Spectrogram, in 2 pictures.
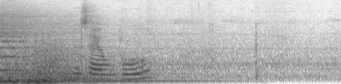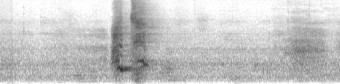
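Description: A voice sounds briefly at the start, then a single sharp, close sneeze bursts out in a scene from an Indonesian TV drama, followed by a faint breathy sound.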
